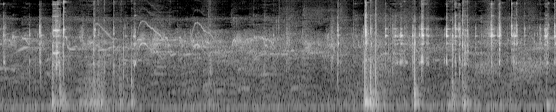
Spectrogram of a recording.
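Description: Steel pipe wrench clinking and knocking against a rusted metal pipe nipple as it is worked loose from a plastic water tank's outlet: scattered metal clicks, with sharper knocks about half a second in and a quick cluster from three and a half to four and a half seconds in.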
